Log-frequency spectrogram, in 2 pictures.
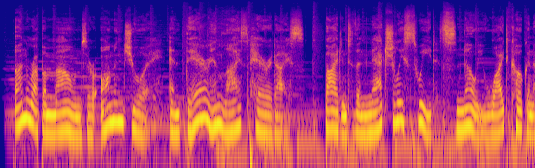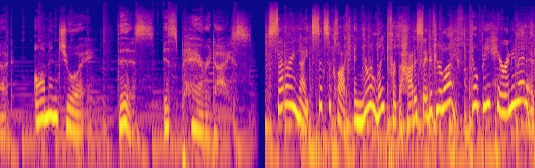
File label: commercial voice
